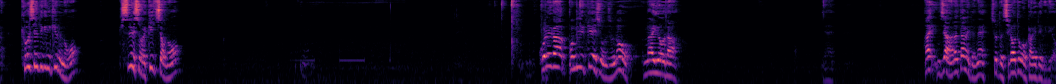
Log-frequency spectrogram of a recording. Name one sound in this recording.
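A middle-aged man talks calmly into a phone close by.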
